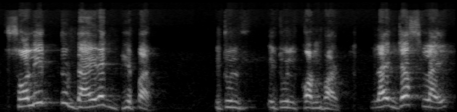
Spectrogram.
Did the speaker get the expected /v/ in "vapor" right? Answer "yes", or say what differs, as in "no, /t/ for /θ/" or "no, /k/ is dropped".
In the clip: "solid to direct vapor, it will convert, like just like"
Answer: no, /b/ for /v/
